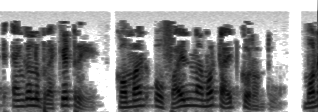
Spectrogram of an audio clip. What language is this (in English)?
Odia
